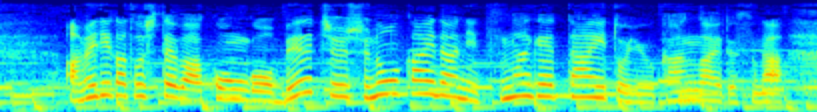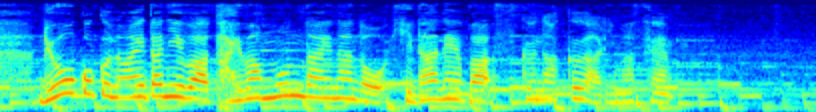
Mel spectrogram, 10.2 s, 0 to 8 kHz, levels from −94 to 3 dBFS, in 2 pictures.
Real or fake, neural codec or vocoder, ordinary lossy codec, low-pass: real; none; none; 7.2 kHz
